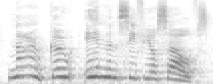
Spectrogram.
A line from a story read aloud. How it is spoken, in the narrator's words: cried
